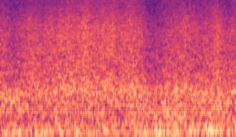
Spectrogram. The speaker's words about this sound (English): The icy wind continues to lash through the colony.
